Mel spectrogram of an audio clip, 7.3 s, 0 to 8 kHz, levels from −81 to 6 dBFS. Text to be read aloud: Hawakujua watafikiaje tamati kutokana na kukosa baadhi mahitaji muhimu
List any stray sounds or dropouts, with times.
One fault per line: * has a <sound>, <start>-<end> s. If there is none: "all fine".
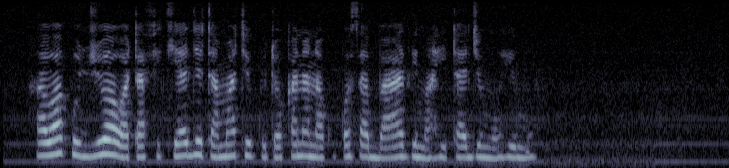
all fine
